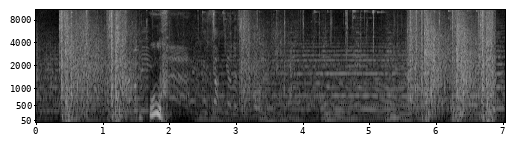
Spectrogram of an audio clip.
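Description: Gunfire in the Mafia video game, a few sharp shots fired in quick succession and then again a few seconds later, loud and close, with a voice speaking briefly in between.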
